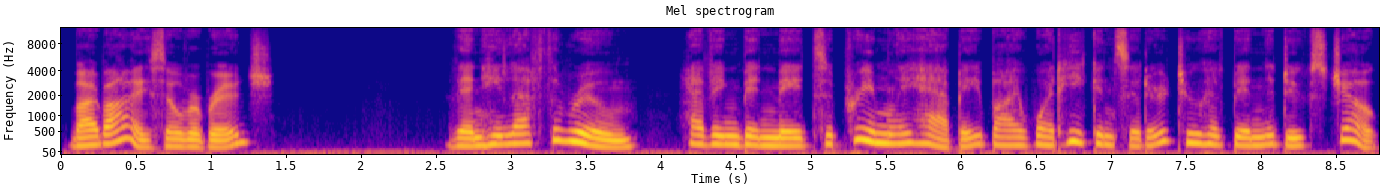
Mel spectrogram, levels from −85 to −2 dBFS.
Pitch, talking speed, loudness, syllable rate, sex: 185 Hz, 155 wpm, -17 LUFS, 4.9 syllables/s, female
